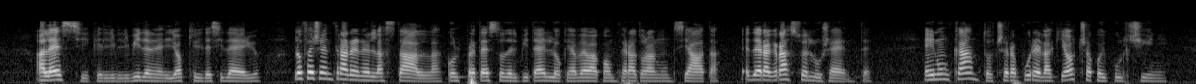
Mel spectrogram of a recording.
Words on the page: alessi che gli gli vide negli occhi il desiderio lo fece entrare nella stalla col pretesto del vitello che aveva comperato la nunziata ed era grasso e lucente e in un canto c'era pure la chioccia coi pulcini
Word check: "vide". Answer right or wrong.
right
